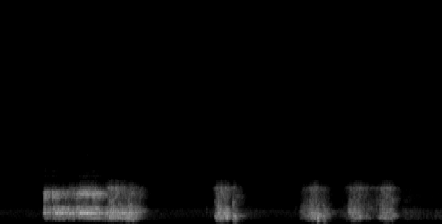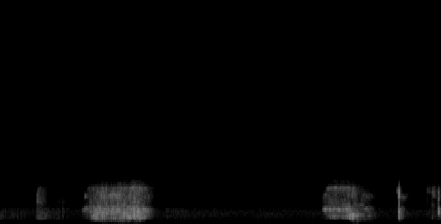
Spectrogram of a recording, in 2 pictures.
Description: omg this is why i need my CPAP when i sleep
